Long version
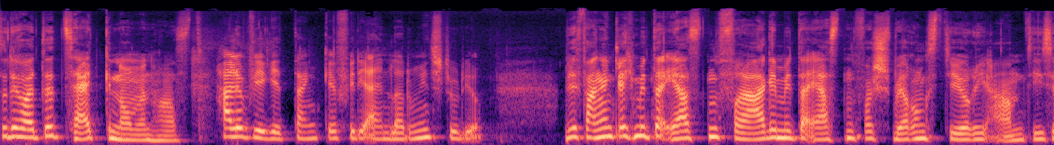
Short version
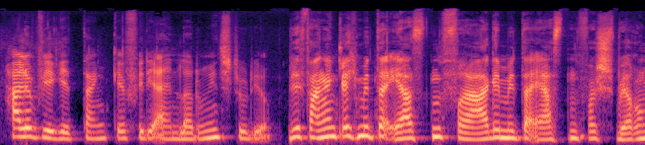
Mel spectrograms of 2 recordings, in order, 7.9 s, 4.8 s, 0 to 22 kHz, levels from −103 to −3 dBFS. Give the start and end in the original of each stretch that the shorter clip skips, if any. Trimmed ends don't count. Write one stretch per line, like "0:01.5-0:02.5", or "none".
0:03.7-0:04.2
